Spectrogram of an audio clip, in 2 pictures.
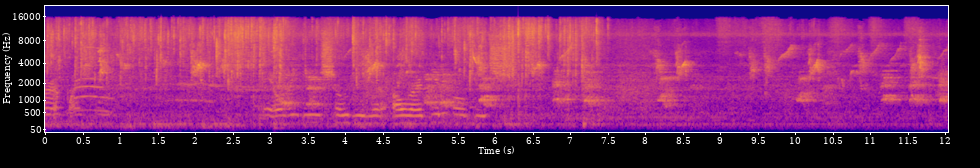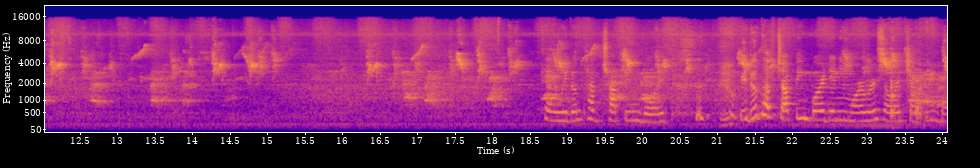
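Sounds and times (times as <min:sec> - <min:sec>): kitchen tap running: 0:00.0 - 0:07.5
small birds chirping: 0:00.0 - 0:24.0.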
